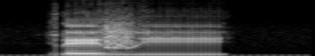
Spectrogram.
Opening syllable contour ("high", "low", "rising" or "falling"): low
